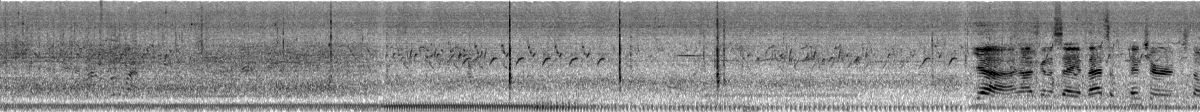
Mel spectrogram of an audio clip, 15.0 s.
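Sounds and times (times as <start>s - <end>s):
bird chirping: 0.0s - 15.0s
sharp clicks: 6.3s - 6.6s, 7.6s - 8.0s.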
